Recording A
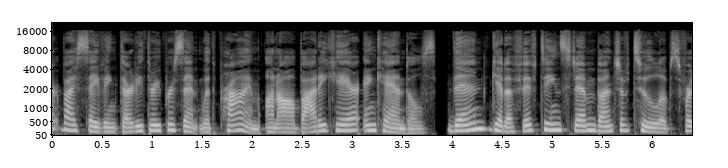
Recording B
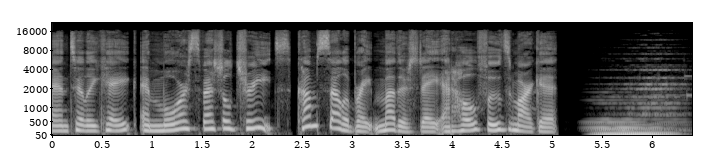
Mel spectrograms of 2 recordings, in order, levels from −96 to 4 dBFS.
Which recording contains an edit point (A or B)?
B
